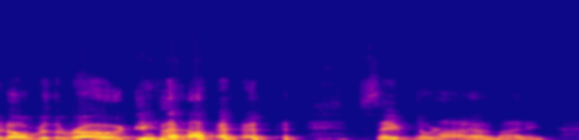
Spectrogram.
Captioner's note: laughter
